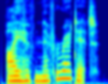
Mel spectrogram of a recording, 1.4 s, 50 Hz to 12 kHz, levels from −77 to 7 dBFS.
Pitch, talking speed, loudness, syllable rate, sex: 215 Hz, 220 wpm, -16 LUFS, 5.3 syllables/s, female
